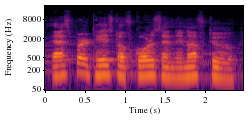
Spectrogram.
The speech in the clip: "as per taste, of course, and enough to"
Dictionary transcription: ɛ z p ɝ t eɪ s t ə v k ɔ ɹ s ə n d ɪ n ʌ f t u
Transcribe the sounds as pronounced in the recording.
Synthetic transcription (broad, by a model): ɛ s p ɝ t eɪ s t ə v k ɔ ɹ s ə n d ɪ n ʌ f t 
